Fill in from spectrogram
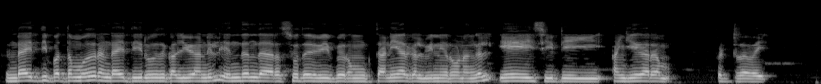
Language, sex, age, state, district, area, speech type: Tamil, male, 18-30, Tamil Nadu, Thoothukudi, rural, read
